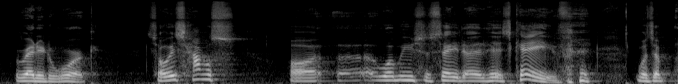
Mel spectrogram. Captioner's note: heh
